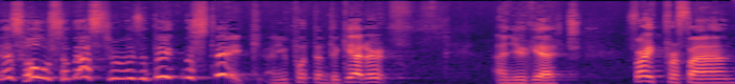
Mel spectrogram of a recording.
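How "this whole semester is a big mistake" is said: very high, even whinier whining voice. Acting out a second person in a whiny college bit: even whinier voice. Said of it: "even whinier voice from someone else".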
